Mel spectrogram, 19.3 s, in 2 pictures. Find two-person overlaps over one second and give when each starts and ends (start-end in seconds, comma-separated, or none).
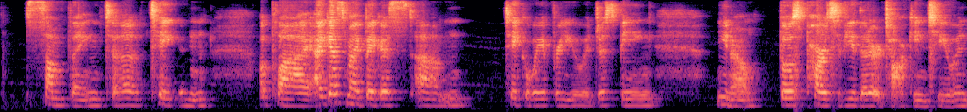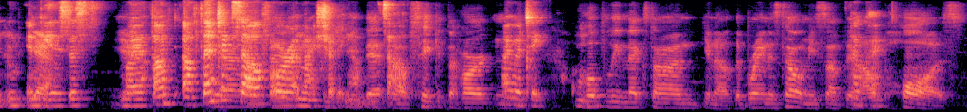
11.7-13.7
